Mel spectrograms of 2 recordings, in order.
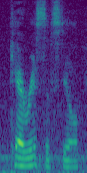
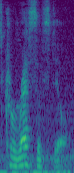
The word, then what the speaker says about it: Caress of Steel: I pronounce it Caris of Steel.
